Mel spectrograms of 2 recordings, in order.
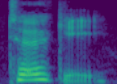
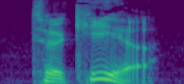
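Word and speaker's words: Türkiye: Oh, no, it's not Turkey. Turkey is pronounced Turkia.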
